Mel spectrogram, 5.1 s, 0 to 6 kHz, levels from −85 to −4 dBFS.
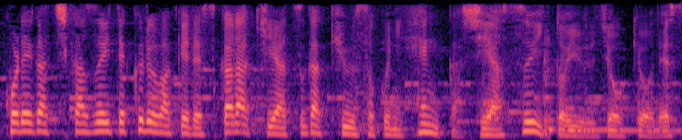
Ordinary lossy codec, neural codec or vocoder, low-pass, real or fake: MP3, 32 kbps; none; 5.4 kHz; real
